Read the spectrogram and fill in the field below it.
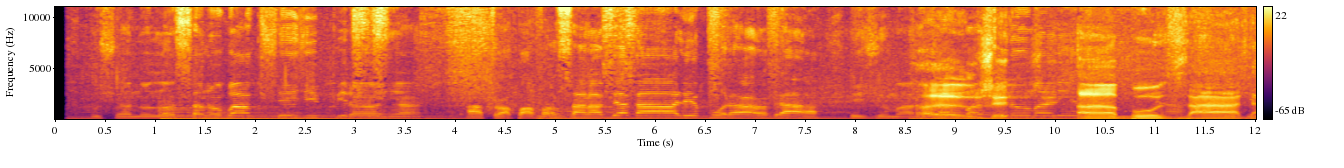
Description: mega funk

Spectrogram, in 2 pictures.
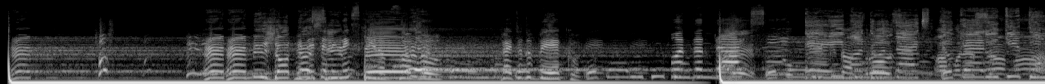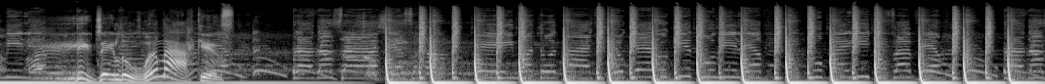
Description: especial funk

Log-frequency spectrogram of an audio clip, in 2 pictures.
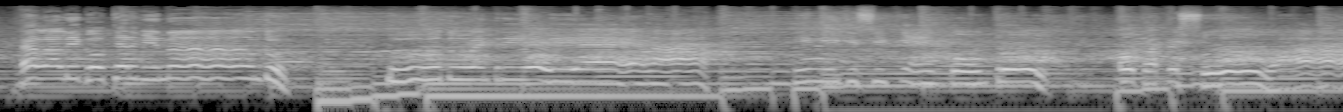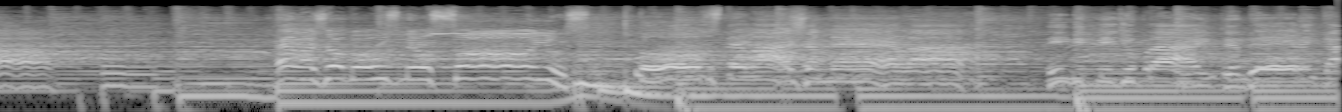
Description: moda de viola; frequency mix

